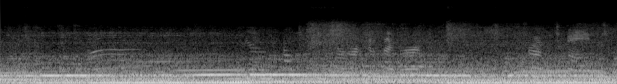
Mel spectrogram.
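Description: A 2003 New Flyer D40LF diesel city bus in motion, heard from inside the passenger cabin: a steady low engine and drivetrain drone with a whine that swells a little about two seconds in and then eases.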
